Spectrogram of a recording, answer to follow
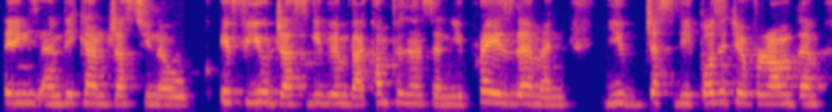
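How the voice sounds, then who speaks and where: Woman, from Tunisia, Arabic native speaker, fairly high pitch, hesitant, many restarts. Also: level tone, brisk, a bit bright. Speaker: teacher. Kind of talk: casual conversation.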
